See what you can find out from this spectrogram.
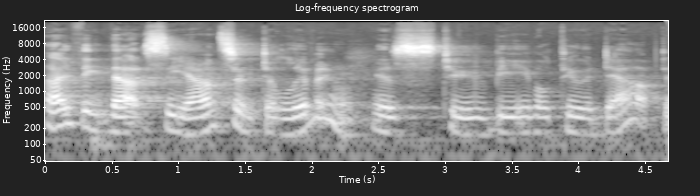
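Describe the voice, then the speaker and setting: Noticeable background noise and audible room echo surround a woman whose pitch sits fairly low. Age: 80s+. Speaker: interviewee in a documentary on aging. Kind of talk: documentary interview.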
